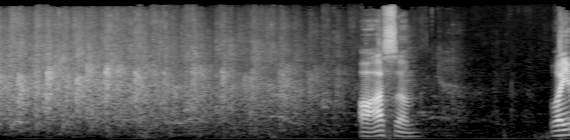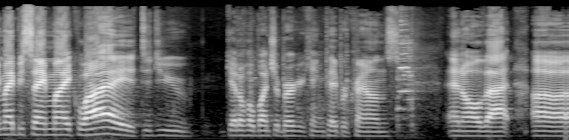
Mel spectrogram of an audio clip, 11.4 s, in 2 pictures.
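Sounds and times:
crowd applause: 0.0 - 3.8
speech: 3.6 - 4.3, 5.6 - 11.3.

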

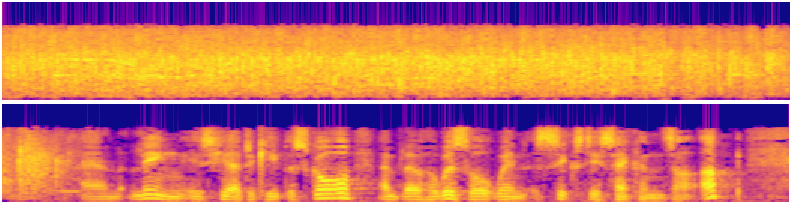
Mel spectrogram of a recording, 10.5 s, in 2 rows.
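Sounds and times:
studio audience applause: 0.0 - 5.8
speech: 6.0 - 10.5.

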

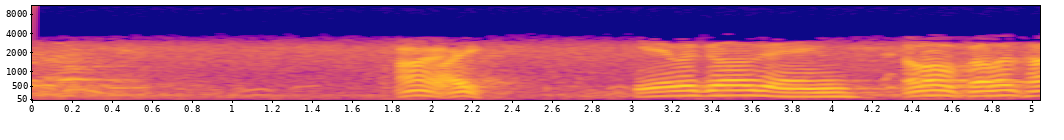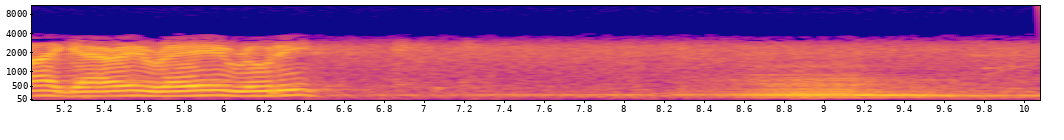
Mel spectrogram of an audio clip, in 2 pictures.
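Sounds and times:
speech: 1.8 - 2.4, 3.0 - 6.6
truck driving past: 6.5 - 10.0.

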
